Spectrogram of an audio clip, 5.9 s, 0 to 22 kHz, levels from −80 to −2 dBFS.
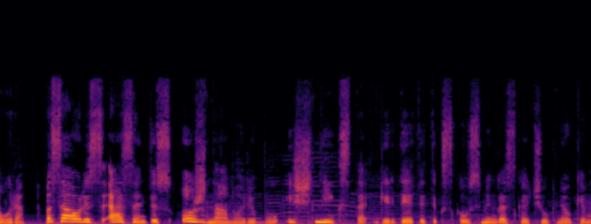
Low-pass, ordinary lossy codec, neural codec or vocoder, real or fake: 14.4 kHz; AAC, 48 kbps; vocoder, 44.1 kHz, 128 mel bands every 256 samples, BigVGAN v2; fake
